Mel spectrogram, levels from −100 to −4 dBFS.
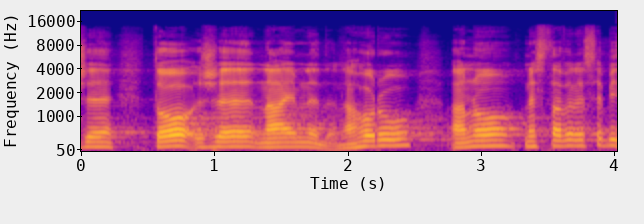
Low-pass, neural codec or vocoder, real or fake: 14.4 kHz; none; real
